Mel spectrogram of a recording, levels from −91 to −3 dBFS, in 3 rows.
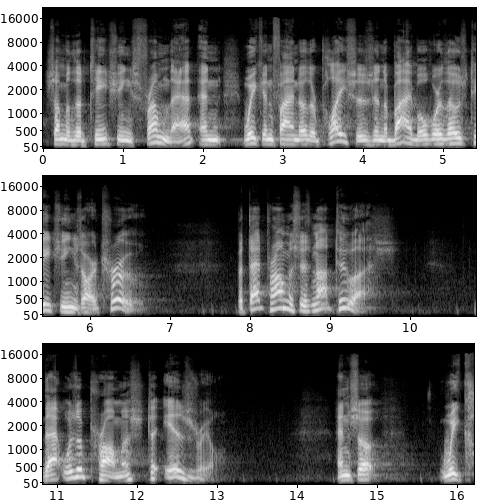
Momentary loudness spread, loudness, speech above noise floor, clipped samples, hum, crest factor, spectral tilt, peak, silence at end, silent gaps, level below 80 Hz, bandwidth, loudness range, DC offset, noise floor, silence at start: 8 LU; -17 LUFS; 49 dB; under 0.1%; none; 16 dB; -6 dB/octave; -2 dBFS; 0 s; none; -68 dBFS; 14 kHz; 5 LU; under 0.1%; -66 dBFS; 0.05 s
